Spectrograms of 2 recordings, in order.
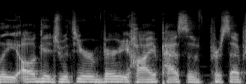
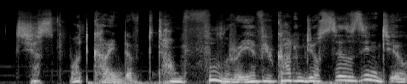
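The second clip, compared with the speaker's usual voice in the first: secretive stage whisper, as if leaning in; 3 semitones higher than usual. Voicing Rictavio leaning down to a player's ear: whispering as Rictavio. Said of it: "leans down and whispers into your".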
